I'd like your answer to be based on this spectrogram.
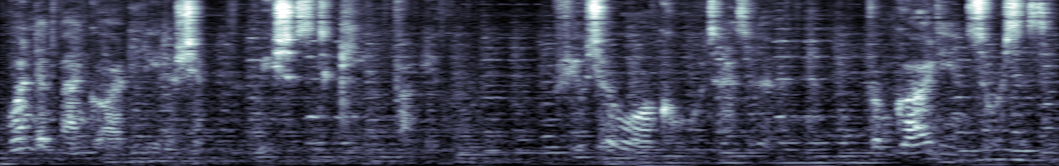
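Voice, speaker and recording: A zealous game faction leader addressing citizens. She is oratorical and deliberate, heard from a distance with echo, and loud music swells beneath her speech. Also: a bass voice, heavily acted. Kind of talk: game cutscene broadcast speech. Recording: echoey distant broadcast under loud music.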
